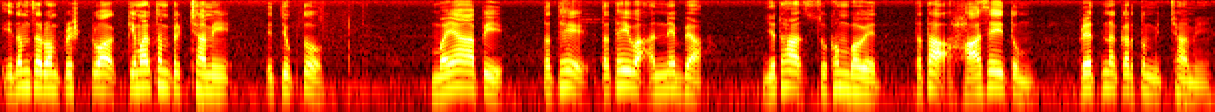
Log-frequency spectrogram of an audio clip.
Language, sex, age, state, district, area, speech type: Sanskrit, male, 18-30, Delhi, Central Delhi, urban, spontaneous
